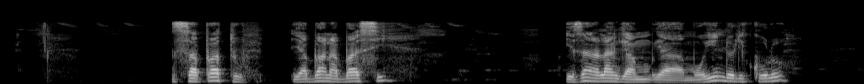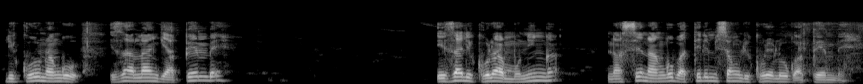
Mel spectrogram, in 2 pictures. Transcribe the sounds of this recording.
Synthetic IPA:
sa˨pa˦tu˨ | ja˨ba˦na˨ba˦si˦ | e˨za˦na˨la˦ŋɡi˨a˨ja˨mo˨ji˦ndo˨li˨ko˨lo˦ | li˨ko˨lo˦na˨a˨ŋɡo˦e˨za˦na˨la˦ŋɡi˨ja˨pɛ˦mbɛ˦ | e˨za˦li˨ko˨lo˦ja˨mo˨ni˦ŋɡa˦ | na˨se˦na˨ja˨ŋɡo˦ba˨tɛ˦lɛ˦mi˦si˦a˦ŋɡo˦li˨ko˨lo˦e˨lo˦kɔ˨ja˨pɛ˦mbɛ˨

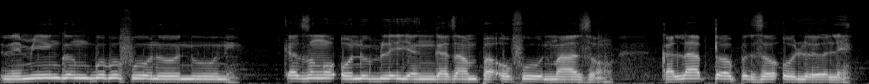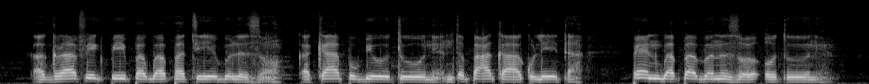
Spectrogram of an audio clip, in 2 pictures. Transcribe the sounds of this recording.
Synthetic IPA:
tɨ˨lɨ˨miː˦ŋ˦ɡɨ˦nɡ͡bo˦bɨ˦foː˦nɨ˨o˨nuː˦nɨ˨ | ka˦zɨ˦ŋo˦ʔo˨nu˦bɨ˦lɨ˦jɛ˨ŋ˦ɡa˦za˦m˦pa˨ʔo˦foː˦nɨ˨maː˦zʊ˨ʔʊ˨ka˨la˦btɔ˦pzɨ˦ʔo˨lʊ˨ʔʊ˦lɨ˨ | ka˨ɡɾa˦fi˦kpiː˦pa˨ɡ͡ba˦pa˦teː˦bɨ˦lɨ˨zʊ̰˨ʔʊ̰˨ka˨ka˦pʊ˨be˦o˨toː˦nɨ̰˨n̩˦tɨ˦pa˦ʔɪ˦kaː˨ku˨leː˦ta˨ | pɛ˦˨nɡ͡ba˦pːa˦bɨ˦nɨ˦zʊ˨ʔʊ˦ʔo˨toː˦nɨ˨

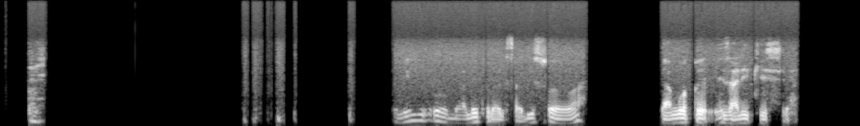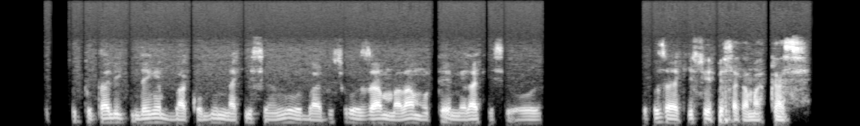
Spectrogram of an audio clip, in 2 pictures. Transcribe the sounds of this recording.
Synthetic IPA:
e˨li˦ŋɡi˦o˦jo˨ba˨li˦ko˨lʔa̰˨ki̥˨sa̰˨bi˦so˦a˨wa˦ | ja˨ŋɡo˦pe˦ʔe˨za˨li˦kʰi˦si˦˨˦ | so˦kto˨ta˦li˦nde˦ŋɡe˦ba˨kɔ˨mi˦nna˨ki˦si˨ja˨ŋɡo˦˨˦ba˨bi˦so˦ko˦e˨za˦ma˨la˦mu˨te˦˨me˨la˦ki˦sḭ˨o˦jo˨ | so˨ko˦˨za˨la˨ki˦se˨pe˦sa˨ka˨ma˨ka˦si̥˨

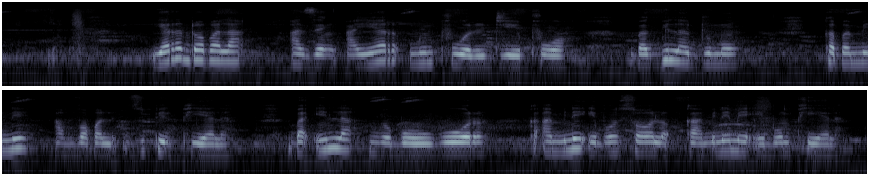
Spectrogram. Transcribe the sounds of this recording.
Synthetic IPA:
jɛ˦ɾɪ˦dɔ˦ba˦la˦ | a˨zɪ˨ŋa˨jɛ˦ɾɪ˦mi˦m˦pʰu˨o˨ɾɪ˨di˨e˨pʰʊ˦ɔ˦ | ba˨ɡ͡bi˦la˦du˦mʊ˦ | ka˨ba˨mi˨ne˦ | a˨vɔ˨ɣʊ˨lɪ˨zu˦pe˨lpʰɪ˨ɛ˨lɪ˨ | ba˨ʔɪ˦n˦la˦ɲɔ˨boː˨wʊː˦ɾɪ˦ | ka˨ʔa˨mi˨ne˦ʔɪ˨bʊ˦nsɔ˦lɔ˨ka˨mɪ˨ne˦mɪ˨ʔɪ˨bʊ˦npʰɪ˨ɛ˨lɪ˨

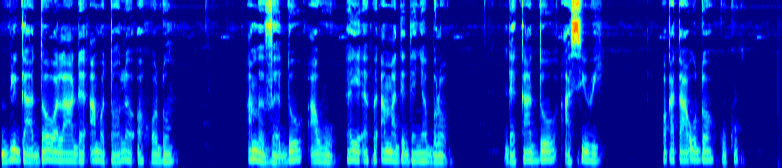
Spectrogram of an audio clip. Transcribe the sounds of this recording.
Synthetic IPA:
bli˦ɡa˨d̪ɔ˦wɔ˦la˦ɖɛ˦ʔa˦mɛ˨t̪ɔ̃˨lɛ˦ʔɔ˦xɔ˨ɖo˦m | a˦mɛ˨vɛ˨d̪o˦a̰˨wo˨e˦jɛ˦ʔɛ˦ɸɛ˦ʔa˦mã˨d̪ɛ˨d̪ɛ˨ɲɛ̃˦blɔ˨ | ɖɛ˨kã˦d̪o˦a̰˨si˦wi˦ | wɔ˦ka˦t̪ã˦wʔo̰˦ɖɔ˦ku˨ku˦

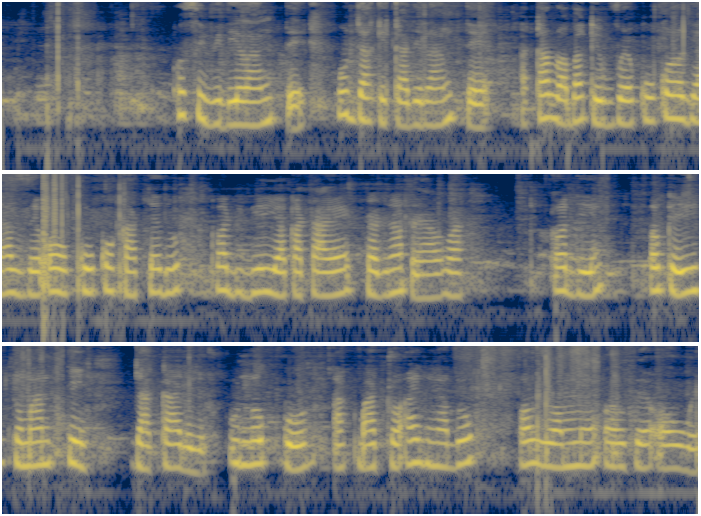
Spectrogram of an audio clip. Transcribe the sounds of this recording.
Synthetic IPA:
o˦si˨vi˨di˨la˨n̩˦tɛ˨ʊ˦d͡ʒa˨kɪ˨ka˨dɪ˨la˨n̩˦tɛ˨ | a˨ka˦lʊ˨a˨ba˦ke˨vu˨ɛ˨kʊ˦kɔ˦ɾɔ˦dɪ˨a˨zɛ˨ʔɔ˦˨kʊ˦kɔ˦ka˨tɛ˦dʊ˦ka˦di˨bi˦e˦ji˦a˨ka˨ta˨ɾɛ˦tɛ˨dɪ˨n˦a˦tɔ˨ɾa˨ɾa˦ | kɔ˦dɪ˨ɔ˦ke˨ɾi˦tʊ˨ma˦n̩˦te˦ | d͡ʒa˨ka˦lɪ˨ | u˦no˦ko˨a˨k͡pa˨t͡ʃɔ˨ʔa˦dna˨dʊ˦ɔ˦lɔ˨m̩˦ʊ˦ɔ˦ɾkɛ˦ʔɔ˦wɛ˨

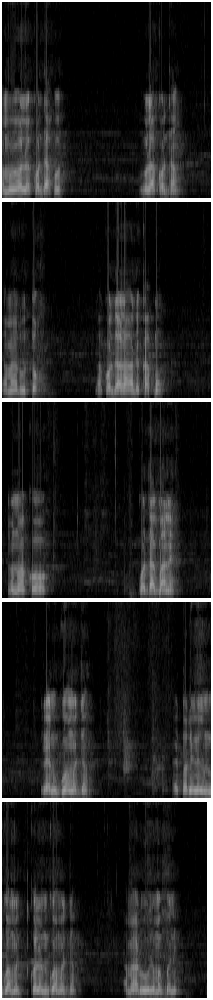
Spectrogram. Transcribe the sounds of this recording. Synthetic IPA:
a̰˨me˨wo˦le˨kɔ˨d̪a˨ɸe˦ | wo̰˦la˨kɔ˨d̪ã˨ | a̰˨me˨a˨ɖe˦wo˦t̪ɔ˦ | la̰˨kɔ˨d̪a˨la˦ɖe˨ka˦k͡pɔ̃˦ | m˦ã̰˦nũ˦a˨kɔ˦ | kɔ˨d̪a˨ɡ͡bã˨lɛ̃˨ | le˨nũ˦ɡu˦a˨mẽ˨d̪ɛ̃˦ | ḛ˦t̪ɔ˦ɖe˦le˨le˨nũ˦ɡu˦a˨me˨kɔ˦le˨nũ˦ɡu˦a˨mẽ˨d̪ẽ˦ | a̰˨me˨a˨ɖe˦wo˦le˨mẽ˨ɡ͡be˦nɛ̃˨

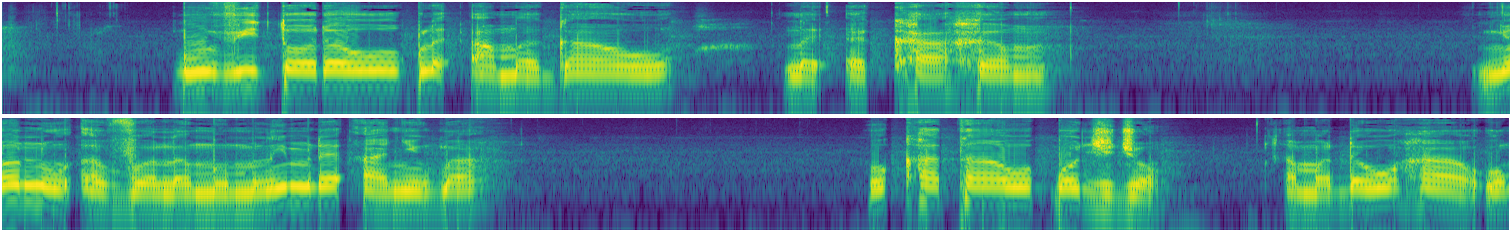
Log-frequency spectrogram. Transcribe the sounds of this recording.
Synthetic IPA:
ɡ͡bo˦vi˦t̪ɔ˦ɖə˦wo˦k͡ple˦a˨mẽ˨ɡã˦wo˦ | lɛ˨e˨kʰa˦xɛ˦m | ɲɔ̃˦nũ˨ʔɛ˨və˨lɛ˨mĩ˨mlĩ˦mɖɛ˦ʔa˨ɲĩ˦ɡ͡bã˦ | wo˦kʰa˦t̪ã˦wo˦k͡pɔ˦d͡ʑi˨d͡ʒɔ̰˨ | a˨mɛ̃˨ɖə˦wo˦ɦã˦wʔo̰˦

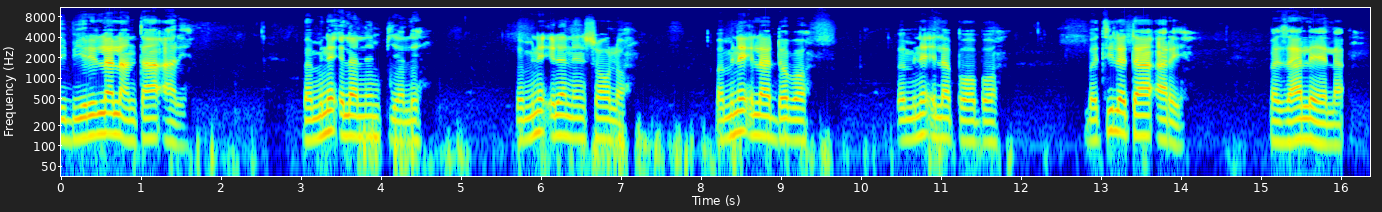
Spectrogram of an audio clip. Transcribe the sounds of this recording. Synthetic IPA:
bi˨biː˨ɾi˦la˦la˨n˨taː˦ʔa˨ɾɪ˨ | ba˨mi˦ne˦ʔɪ˦la˦nɪ˦m˦pi˨ɛ˨lɪ˦ | ba˨mi˦ne˦ʔɪ˦la˦nɪ˦n̩˦sɔ˦ʊ˦lɔ˨ | ba˨mi˦ne˦ʔɪ˦la˦dɔ˦βɔ˦ | ba˨mi˦ne˦ʔɪ˦la˦pɔː˦bɔ˦ | ba˨ti˦la˦taː˦ʔa˨ɾɪ˨ | ba˨zaː˨˦lɛː˦˨la˦

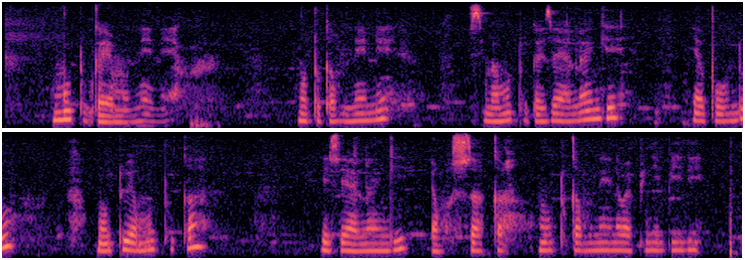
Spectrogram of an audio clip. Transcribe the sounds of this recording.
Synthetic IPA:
mo˦tu˨ka˨ja˨mo˨nɛ˦nɛ˨ | mo˨tu˨ka˨mo˨nɛ˦nɛ˦ | si˨ma˨mo˦tu˨ka˨e˨za˦ja˨la˦ŋɡe˦ | ja˨bo˨ndu˦ | mo˨tu˦ja˨mo˦tu˨ka˦ | e˨za˦ja˨la˦ŋɡi˦ja˨mo˨sa˦ka˨mo˦tu̥˨ka˨mo˨nɛ˦na˦ba˨pi˨ni˨bi˦li˦

